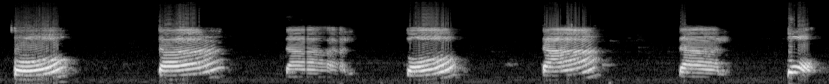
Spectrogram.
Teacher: জিহ্বার আগা সামনের উপরে দুই দাঁতের গোড়ার সঙ্গে লাগাইয়া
